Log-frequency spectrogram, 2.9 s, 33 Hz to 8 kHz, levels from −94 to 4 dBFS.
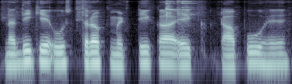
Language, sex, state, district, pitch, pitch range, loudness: Hindi, male, Rajasthan, Jaipur, 125 Hz, 120-130 Hz, -18 LUFS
